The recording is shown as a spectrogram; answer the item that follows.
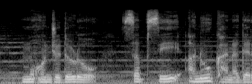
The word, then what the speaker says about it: मोहनजोदड़ो: में घूमा करते थे मोहनजोदड़ो शब्द का सही उच्चारण है मुन जोदड़ो और सिंधी भाषा में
